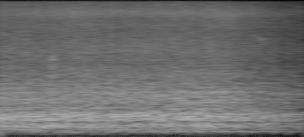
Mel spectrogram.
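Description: A dense, steady drone of thousands of honeybees buzzing around dozens of hives at a bee farm in Pleasant Mount, Wayne County, in the Poconos, loud, with no pauses and no voices over it.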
